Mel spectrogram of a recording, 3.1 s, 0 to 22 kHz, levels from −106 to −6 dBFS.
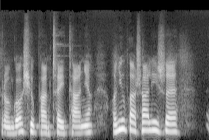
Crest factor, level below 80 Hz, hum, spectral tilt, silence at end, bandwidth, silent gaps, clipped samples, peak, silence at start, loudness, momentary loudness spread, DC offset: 16 dB; -68 dBFS; none; -5.5 dB/octave; 0 s; 14.5 kHz; none; under 0.1%; -2 dBFS; 0 s; -18 LUFS; 5 LU; under 0.1%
